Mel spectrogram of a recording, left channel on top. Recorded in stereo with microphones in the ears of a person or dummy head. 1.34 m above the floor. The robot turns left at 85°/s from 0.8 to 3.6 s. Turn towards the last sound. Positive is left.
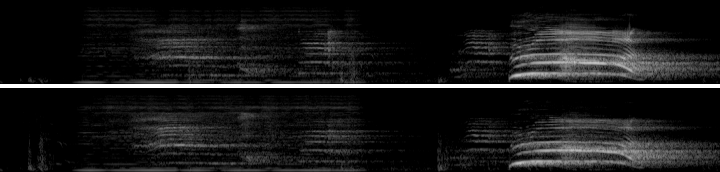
turn(degrees=35)  # may be behind; listen again after turning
